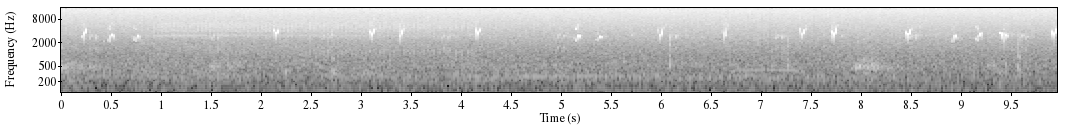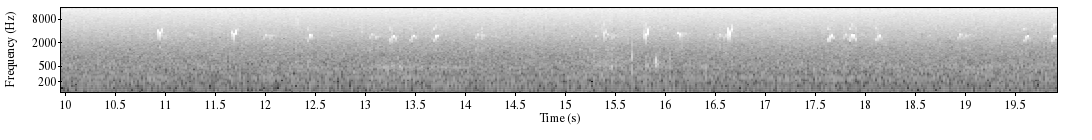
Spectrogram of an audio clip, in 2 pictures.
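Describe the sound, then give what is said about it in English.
A wild bird perched in the top of a tall Douglas fir gives short, high flight calls, repeated in irregular bursts throughout, fairly faint over a steady low rumble of background noise. “Here's that wild bird again, giving flight calls.”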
